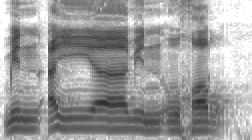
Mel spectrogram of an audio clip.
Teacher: Jadi kha ketika membunyikan pangkal lidahnya dinaikkan. Ini isti'la, harus tebal.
